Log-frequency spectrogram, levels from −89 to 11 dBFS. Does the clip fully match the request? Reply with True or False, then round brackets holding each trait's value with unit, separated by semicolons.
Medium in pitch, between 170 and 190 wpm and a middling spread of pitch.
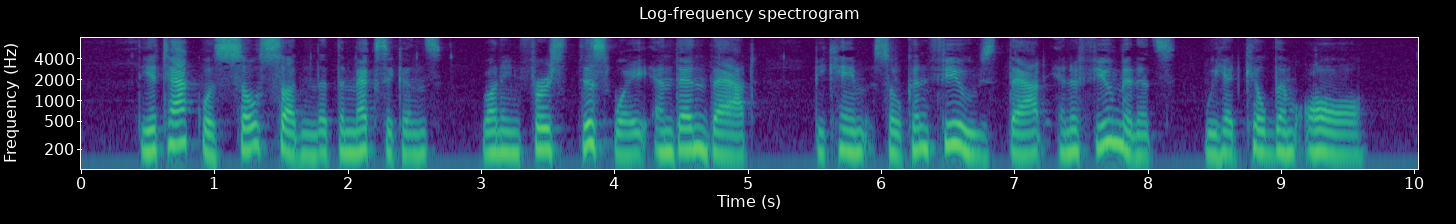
True (180 Hz; 175 wpm; 3.0 semitones)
